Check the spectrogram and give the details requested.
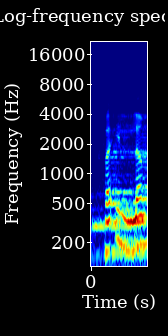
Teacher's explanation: فإن لم میں ادغام بغیر غنہ کے ہے، نون ساکن کے بعد لام آیا ہے، نون ساکن کے بعد لام آ جائے یا را آ جائے، اسی طرح تنوین کے بعد لام آ جائے یا را آ جائے، ادغام بغیر غنہ کے ہوتا ہے.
